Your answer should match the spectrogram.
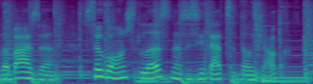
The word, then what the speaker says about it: base: El base o la base, pronunciat amb essa sonora i a neutre.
